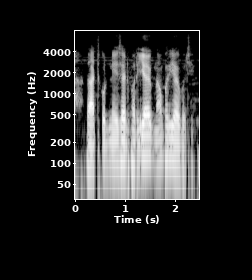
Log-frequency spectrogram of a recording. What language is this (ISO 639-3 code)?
guj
